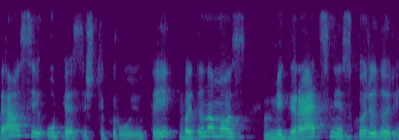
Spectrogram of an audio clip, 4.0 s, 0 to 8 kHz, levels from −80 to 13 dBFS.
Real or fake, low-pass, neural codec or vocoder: real; 7.2 kHz; none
